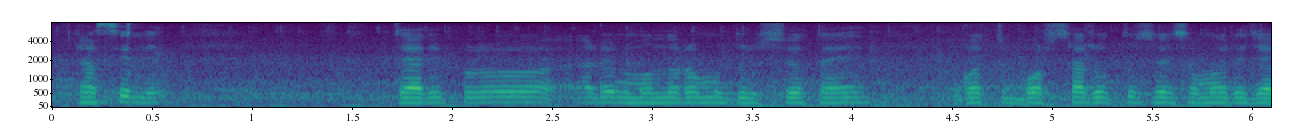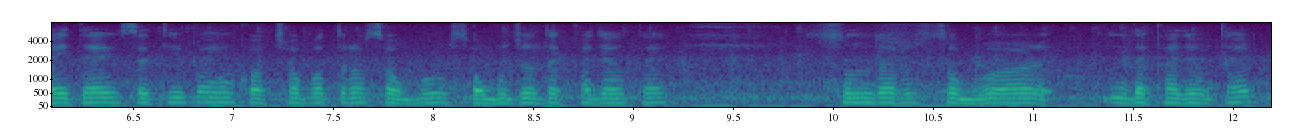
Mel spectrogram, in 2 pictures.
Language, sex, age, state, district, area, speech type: Odia, female, 30-45, Odisha, Sundergarh, urban, spontaneous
